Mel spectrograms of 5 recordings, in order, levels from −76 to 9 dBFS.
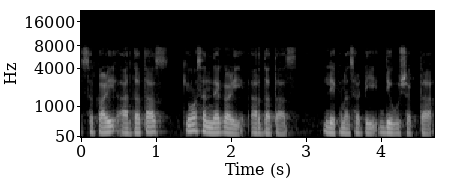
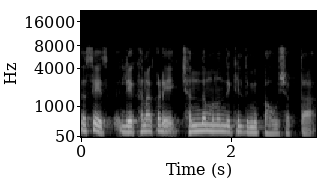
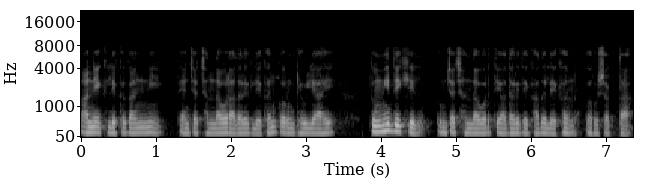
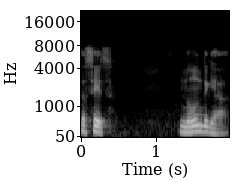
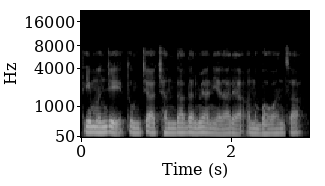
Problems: none marked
